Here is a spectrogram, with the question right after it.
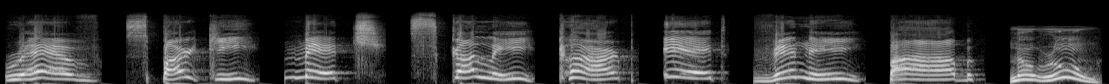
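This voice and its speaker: An actress playing a childlike, touchy mercenary in a video game, speaking in simple, halting phrases. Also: female voice, on the high side, animated. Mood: plain, curt. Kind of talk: video game character voice lines.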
